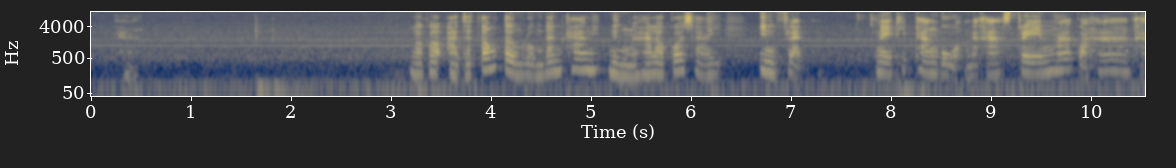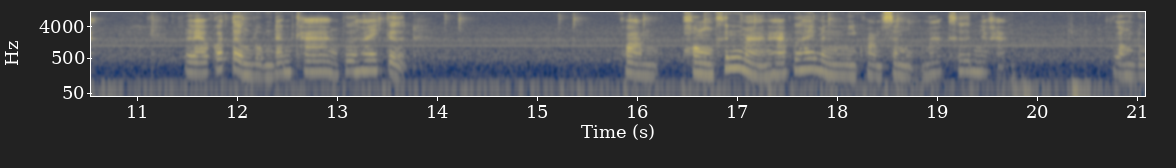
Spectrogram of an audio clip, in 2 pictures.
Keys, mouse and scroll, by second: 6.2-20.5 drag, 20.5 KP_7.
